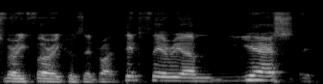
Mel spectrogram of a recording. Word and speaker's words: diphtheria: Diphtheria is pH as well, I've just noticed. Diphtheria. Been teaching my granddaughter phonics and realized pH is always pronounced ph, diphtheria.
